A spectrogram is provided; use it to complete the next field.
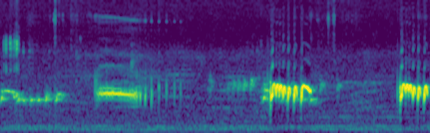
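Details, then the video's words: Local zebra dove (perkutut) singing a lure song used to attract wild birds for trapping: low, trilled, stuttering coos with soft clicks, about four phrases in quick succession, over a faint low hum. "PERKUTUT LOKAL GACOR PANCINGAN JITU SI RAJA PIKAT ALAM"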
